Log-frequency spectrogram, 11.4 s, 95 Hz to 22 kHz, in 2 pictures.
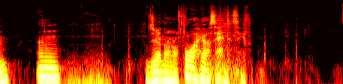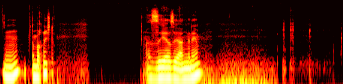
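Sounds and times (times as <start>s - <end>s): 
speech: 0.0s - 1.1s, 2.4s - 4.2s, 5.8s - 6.8s, 8.1s - 9.3s
chewing coarse whole-grain bread with a light flour coating: 4.2s - 5.7s, 9.9s - 11.4s.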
